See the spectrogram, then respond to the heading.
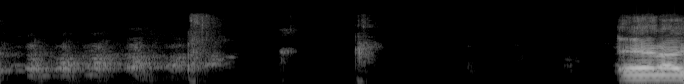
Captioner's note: audience laughing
